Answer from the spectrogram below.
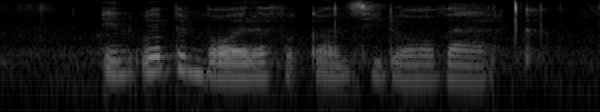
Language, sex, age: Afrikaans, female, 19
